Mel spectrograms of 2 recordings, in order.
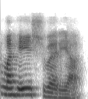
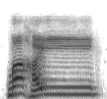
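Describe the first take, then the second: First: The vowel after 'Mah' is a plain 'e'. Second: The vowel after 'Mah' is an 'ai' diphthong. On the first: The speaker calls it wrong. "So not Maheshwarya" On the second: The speaker calls it right. "Ai ki matra is there. Hai sound has to happen over there"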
